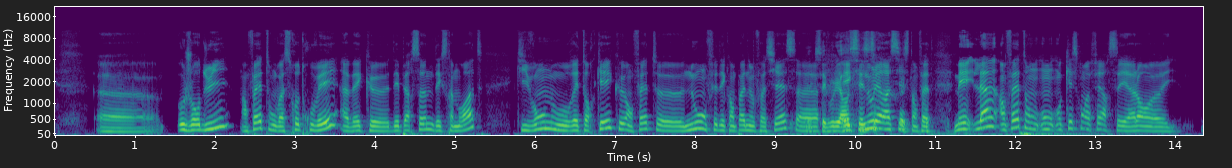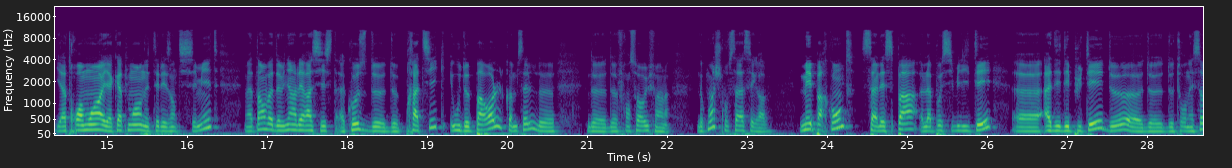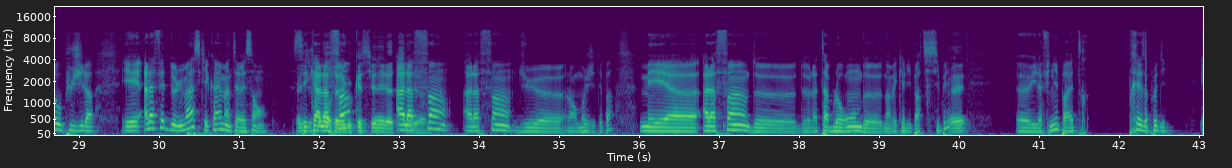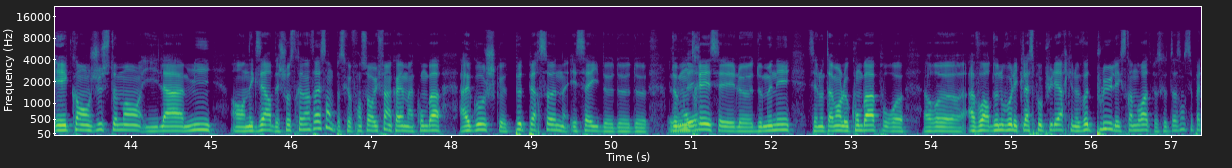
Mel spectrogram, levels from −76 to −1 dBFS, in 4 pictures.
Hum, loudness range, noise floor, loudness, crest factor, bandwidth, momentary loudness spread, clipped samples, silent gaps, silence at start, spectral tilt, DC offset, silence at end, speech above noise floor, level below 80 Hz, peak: none; 5 LU; -48 dBFS; -21 LUFS; 18 dB; 11 kHz; 10 LU; under 0.1%; none; 0.15 s; -6.5 dB/octave; 0.2%; 0 s; 27 dB; -38 dBFS; -2 dBFS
